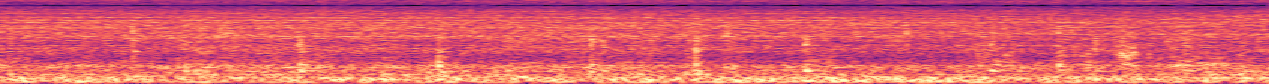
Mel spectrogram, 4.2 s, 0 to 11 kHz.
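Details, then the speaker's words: Freightliner M2 truck parked, rear unloaded: steady airy hiss with faint creaks as a rear air suspension bag leaks, suspension dropping and flat within minutes; air bag and leveling valve being replaced. "here you can see this thing the suspension's dropping it's already lost it here i've been under here for three minutes and we're already we've already lost air"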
